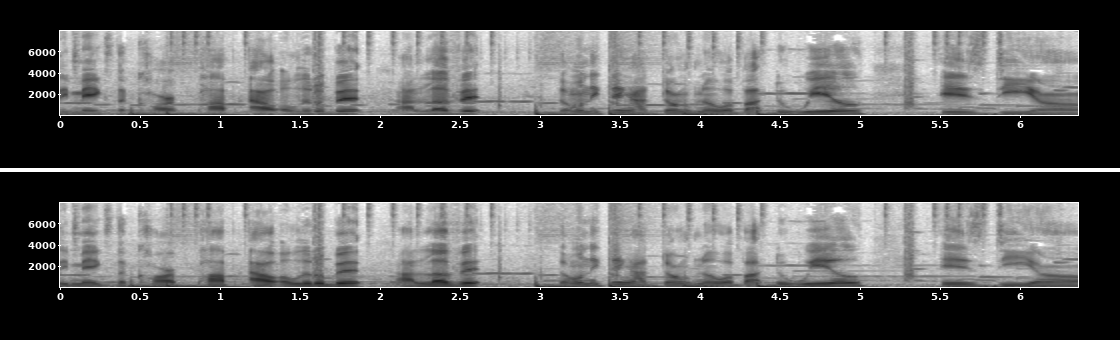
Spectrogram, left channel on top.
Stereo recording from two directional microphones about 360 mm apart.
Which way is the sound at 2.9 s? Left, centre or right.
Centre.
